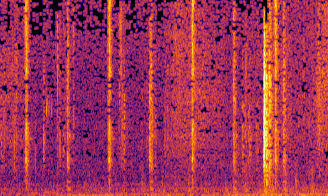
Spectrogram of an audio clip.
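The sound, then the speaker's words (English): Low, steady engine rumble inside a van driving a short distance and then parking, faint and even throughout, with one brief light clink near the end. “We drive a short distance, and Roger parks the van”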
